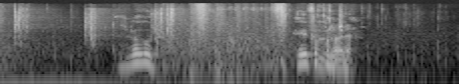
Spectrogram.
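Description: A rifle magazine is swapped with metallic clicks.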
